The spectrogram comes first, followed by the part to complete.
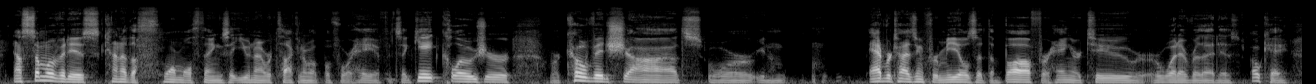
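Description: With an American accent, a man uses a normal speaking voice at fairly low pitch and a moderate pace, his intonation lively. Loudness swings widely in a very clean recording with a silent background. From US upper Midwest, Minneapolis. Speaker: military commander. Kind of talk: casual interview.

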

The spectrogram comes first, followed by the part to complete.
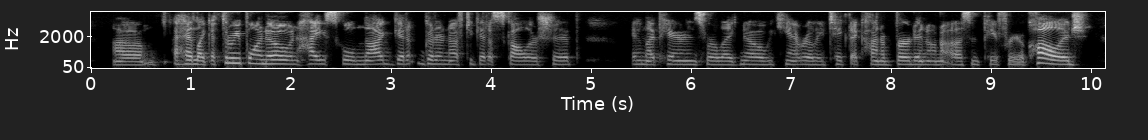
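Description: A woman at a moderate pace and medium pitch, with monotone, flat intonation against a quiet background. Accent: Lithuanian. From Lithuania. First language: Lithuanian. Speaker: Air Force pilot and flight instructor. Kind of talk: interview.

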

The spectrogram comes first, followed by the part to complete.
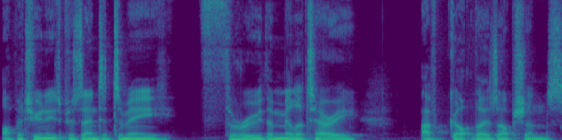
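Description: A man with an English accent speaks at a moderate pace in a very deep, low pitch. The recording is very clean, with a silent background. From England, Milton Keynes. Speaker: military training coordinator. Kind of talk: casual chat.

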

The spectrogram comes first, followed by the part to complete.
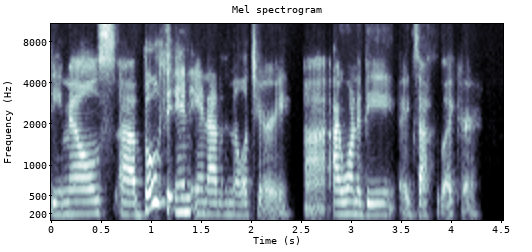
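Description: A woman with an American accent speaks in an unremarkable speaking voice at a medium pitch, her intonation fairly even. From US Midwest, Indianapolis, Indiana. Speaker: Air Force instructor pilot. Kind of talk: interview. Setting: video call.

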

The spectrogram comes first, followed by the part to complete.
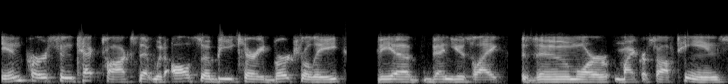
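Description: A man speaks in a normal speaking voice at a fairly slow pace. His pitch is medium, with ordinary variation. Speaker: program director. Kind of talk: interview answers, explanatory. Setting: video call.

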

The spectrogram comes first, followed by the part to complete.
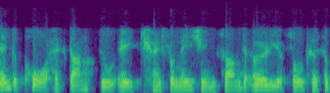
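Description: A man speaks at a fairly slow pace in a medium pitch, with a Chinese accent. His intonation stays monotone and flat. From Taipei, Taiwan. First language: Mandarin Chinese. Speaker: economist. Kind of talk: podcast interview.

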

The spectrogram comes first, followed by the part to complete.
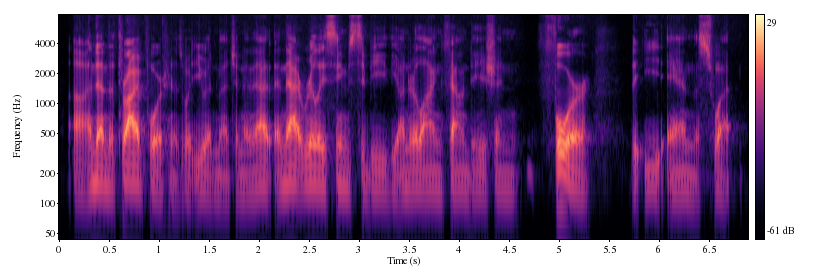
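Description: In a very deep, low pitch with vocal fry and a dark, mellow tone, a man speaks at a very fast pace in a flat monotone. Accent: American. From New York State. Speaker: strength and conditioning specialist. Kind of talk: casual interview.

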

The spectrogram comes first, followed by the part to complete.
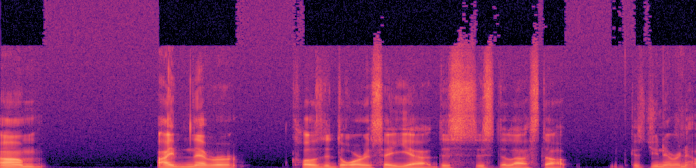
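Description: A man with a Spanish accent speaks at a very deep, low pitch in a dark, mellow tone and monotone, flat intonation. His pace is fairly slow with long, frequent pauses, in a very clean recording with a silent background. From Puerto Rico. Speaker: engineer and test team lead. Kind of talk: interview. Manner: hesitant, many fillers.

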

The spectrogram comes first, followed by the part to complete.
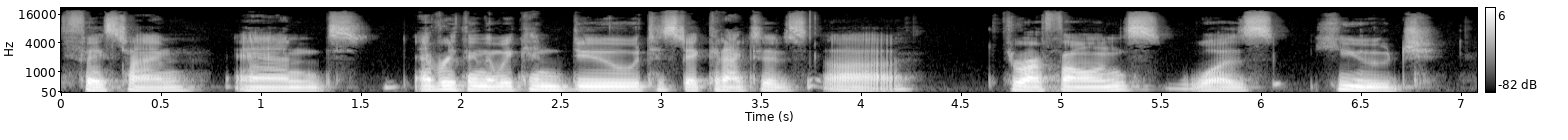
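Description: Her voice is very deep and low for a woman, dark and mellow in tone, with fairly even intonation. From Maine. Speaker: air transportation technician, military. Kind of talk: interview.

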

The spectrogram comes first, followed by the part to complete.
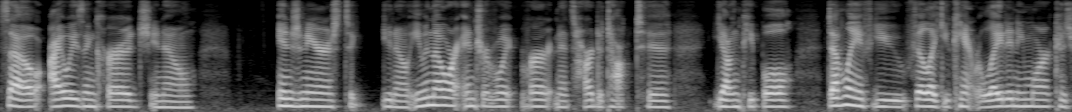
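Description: Here is a woman with a normal speaking voice and a fairly low pitch. She talks at a moderate pace with fairly even intonation. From Oklahoma, Ponca City. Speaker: structural engineer. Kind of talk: interview.

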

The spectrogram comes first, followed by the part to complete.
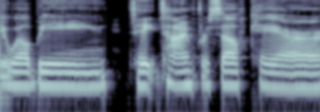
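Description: A woman with an American accent speaks at a moderate pace in a very deep, low pitch, with a dry, close sound with no echo and a very clean recording over a silent background. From US South. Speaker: social worker, program analyst. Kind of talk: conversational interview.

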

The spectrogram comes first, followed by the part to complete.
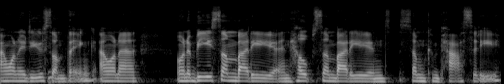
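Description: This woman speaks in a very deep, low voice with monotone, flat intonation. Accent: American. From Oregon. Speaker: military recruiter. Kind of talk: interview.

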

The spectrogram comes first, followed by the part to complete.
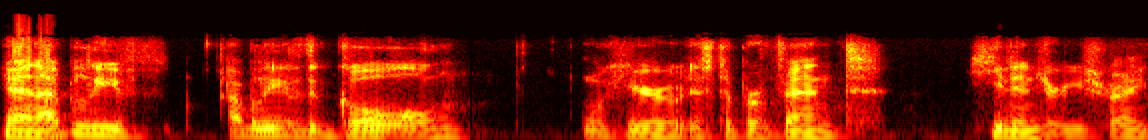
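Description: Here is a man with a normal speaking voice. He speaks at a moderate pace with a medium pitch. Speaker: army NCO. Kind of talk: casual discussion.

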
